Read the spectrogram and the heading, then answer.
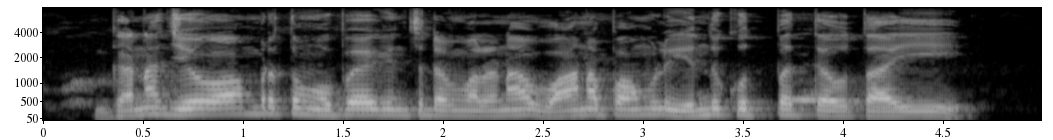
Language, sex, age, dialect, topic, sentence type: Telugu, male, 31-35, Central/Coastal, agriculture, question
